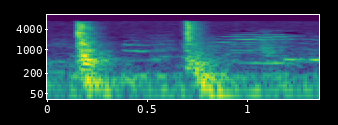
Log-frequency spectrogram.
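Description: A door is opened with two short, sharp clunks about half a second apart, likely the latch and then the swing, followed by a faint lingering creak. Fairly quiet.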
